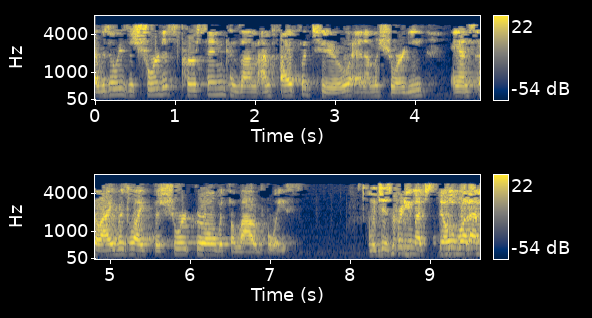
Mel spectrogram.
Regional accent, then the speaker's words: Los Angeles, California, United States; I'm from Hollywood in Los Angeles, California.

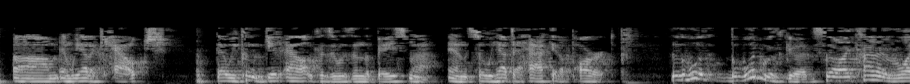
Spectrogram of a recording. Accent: Albuquerque, New Mexico, United States; I'm from Albuquerque, New Mexico.

